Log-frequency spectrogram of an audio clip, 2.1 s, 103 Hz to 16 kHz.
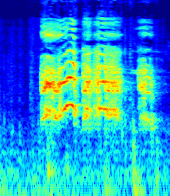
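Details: Red junglefowl recorded on February 13, 2025, with the birds at play, giving a loud, harsh crow. A strong rising first phrase is followed by a sustained wavering middle section and a short clipped final note, all in about one and a half seconds.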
